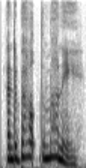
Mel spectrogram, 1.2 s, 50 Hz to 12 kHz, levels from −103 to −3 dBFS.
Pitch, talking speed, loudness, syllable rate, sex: 225 Hz, 210 wpm, -14 LUFS, 6.3 syllables/s, female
